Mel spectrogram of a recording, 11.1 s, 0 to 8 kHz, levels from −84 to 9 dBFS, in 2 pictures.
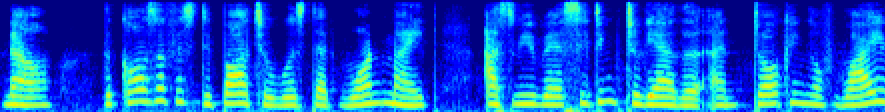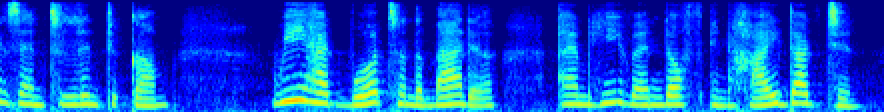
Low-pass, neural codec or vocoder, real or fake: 7.2 kHz; codec, 16 kHz, 1.1 kbps, Voila-Tokenizer; fake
